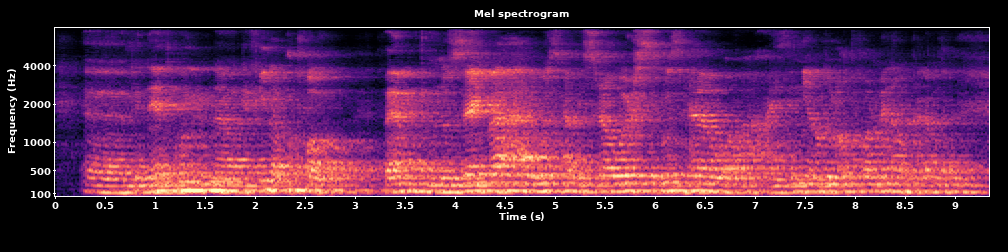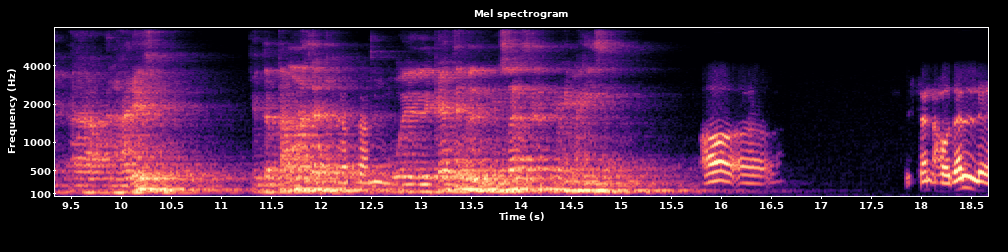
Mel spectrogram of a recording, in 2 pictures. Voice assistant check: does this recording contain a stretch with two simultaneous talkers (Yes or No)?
No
